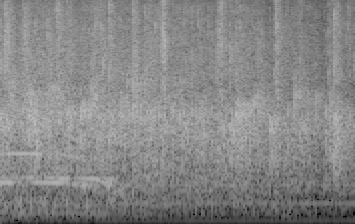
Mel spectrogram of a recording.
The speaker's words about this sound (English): So let's one more round of applause for our new vestry members.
